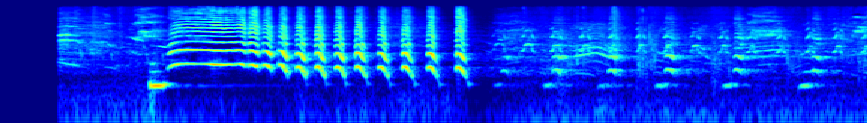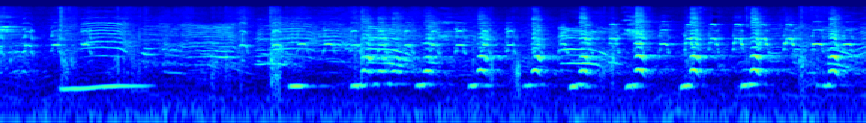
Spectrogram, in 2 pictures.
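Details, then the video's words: Siamang calling: a loud series of rising, harmonic whoops speeds up over about three seconds, then gives way to a long run of quicker, softer barks and hoots repeated roughly twice per second. "Voice of Siamang"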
